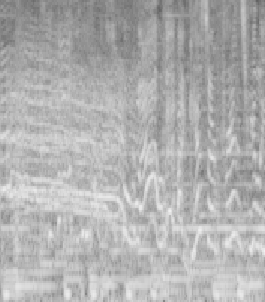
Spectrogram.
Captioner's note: laughing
